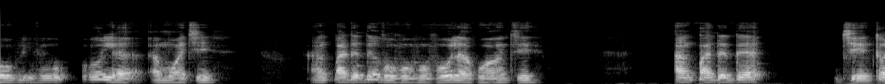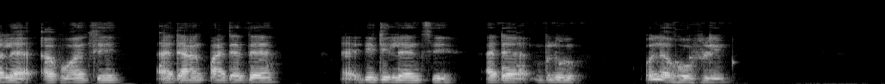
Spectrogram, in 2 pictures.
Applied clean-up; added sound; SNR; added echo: neural mask model DeepFilterNet 3.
